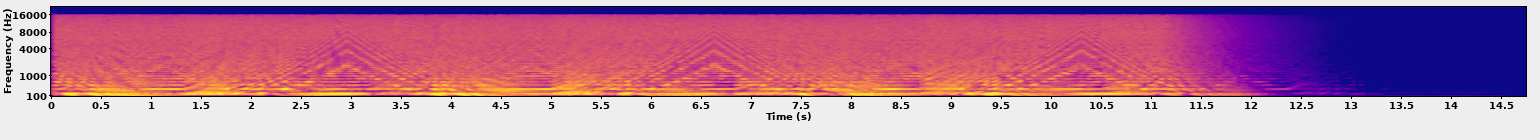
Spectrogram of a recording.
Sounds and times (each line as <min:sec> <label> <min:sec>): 0:03.9 hard lead sound with added harshness 0:05.7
